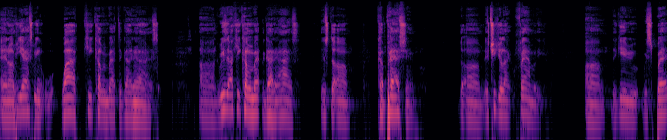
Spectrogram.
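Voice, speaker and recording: A man with a New York accent speaks at a moderate pace and medium pitch, his dark, mellow tone carrying fairly even intonation, long, frequent pauses and big swings in loudness. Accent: New York City. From New York City, the Bronx. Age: 40s. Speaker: guide dog graduate. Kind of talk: graduation speech. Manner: halting, many fillers.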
